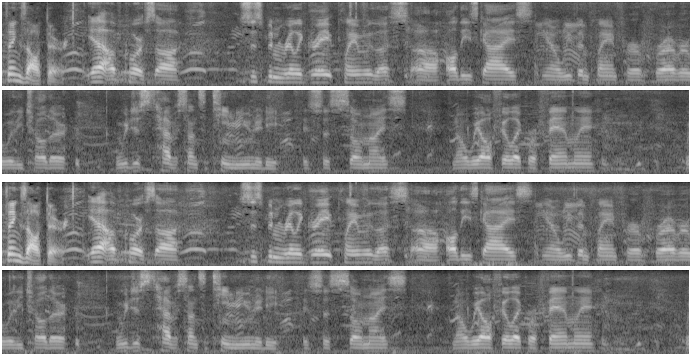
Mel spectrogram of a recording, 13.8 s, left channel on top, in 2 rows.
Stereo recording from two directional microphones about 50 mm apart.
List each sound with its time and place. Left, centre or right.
0.0 s speech: right
0.7 s speech: centre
